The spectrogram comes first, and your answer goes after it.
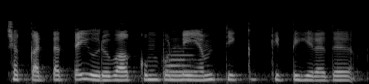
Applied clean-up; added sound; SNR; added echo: neural mask model DeepFilterNet 3.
